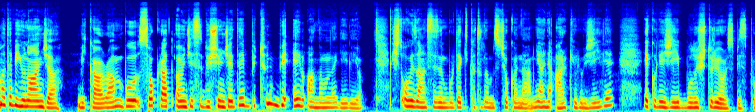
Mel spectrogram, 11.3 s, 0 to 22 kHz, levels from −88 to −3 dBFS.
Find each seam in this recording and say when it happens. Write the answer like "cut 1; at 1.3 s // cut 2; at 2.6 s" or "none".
cut 1; at 5.8 s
